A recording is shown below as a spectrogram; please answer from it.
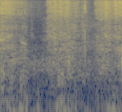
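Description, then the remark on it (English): Dry leaves crunch and crackle under feet in a steady rhythm of footsteps during a morning walk, a bright rustling texture with no voices. “Yeah, you might hear the noise in the background, the leaves crackling under my feet.”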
